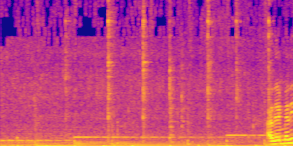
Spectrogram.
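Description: Sweet appam batter deep-frying in hot oil in a kadai: a steady sizzle with a few sharp pops in the second half. Background music plays underneath.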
